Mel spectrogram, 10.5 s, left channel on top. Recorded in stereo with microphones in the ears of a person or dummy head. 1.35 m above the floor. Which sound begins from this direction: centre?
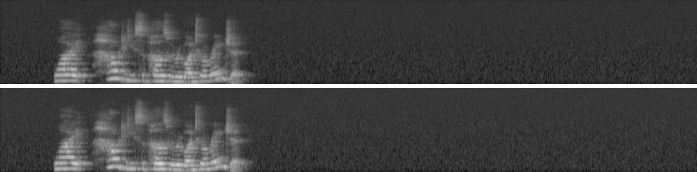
A woman speaking, at 0.8 s.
